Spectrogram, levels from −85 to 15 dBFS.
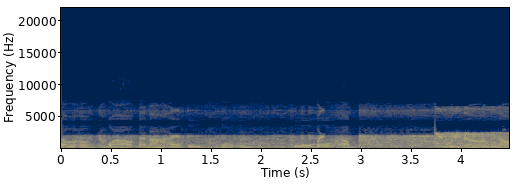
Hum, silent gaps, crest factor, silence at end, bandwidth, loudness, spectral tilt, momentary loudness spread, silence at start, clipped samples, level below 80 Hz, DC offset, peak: none; none; 16 dB; 0 s; 7 kHz; -17 LUFS; -8 dB/octave; 8 LU; 0 s; under 0.1%; -50 dBFS; under 0.1%; -2 dBFS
